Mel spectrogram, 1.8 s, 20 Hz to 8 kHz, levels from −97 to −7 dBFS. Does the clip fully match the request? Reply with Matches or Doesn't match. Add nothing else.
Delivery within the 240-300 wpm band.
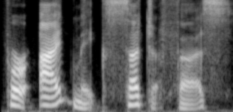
Doesn't match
